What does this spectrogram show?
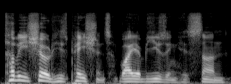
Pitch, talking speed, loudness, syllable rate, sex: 130 Hz, 210 wpm, -18 LUFS, 6.2 syllables/s, male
